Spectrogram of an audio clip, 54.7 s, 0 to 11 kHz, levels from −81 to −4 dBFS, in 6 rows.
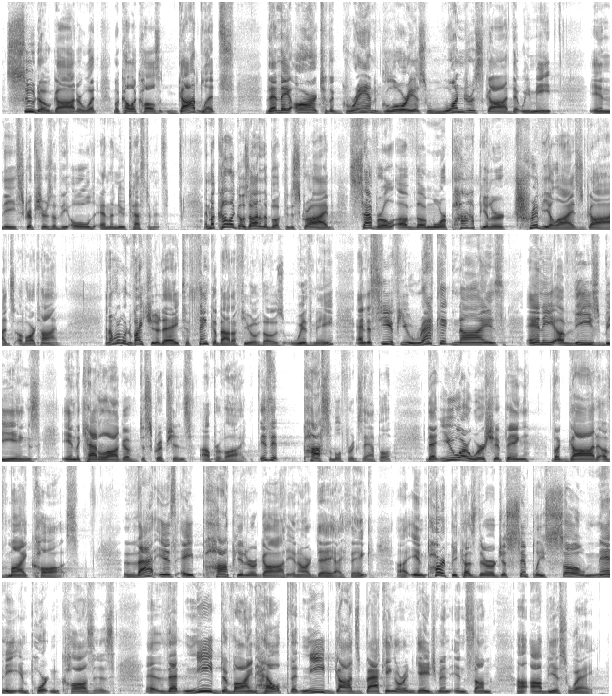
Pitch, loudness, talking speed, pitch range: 140 Hz, -22 LUFS, 145 wpm, 115-180 Hz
